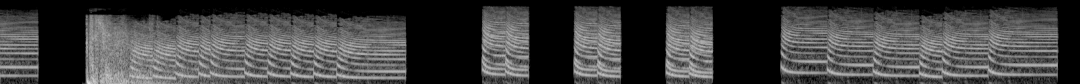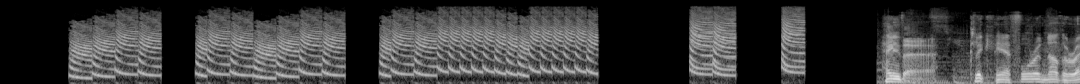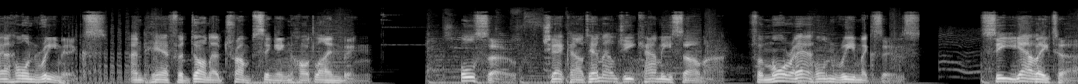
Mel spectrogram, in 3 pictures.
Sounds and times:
Air horn, truck horn: 0.0s - 0.4s, 1.3s - 4.1s, 4.8s - 7.2s, 7.8s - 10.6s, 11.5s - 16.8s, 17.7s - 18.9s.

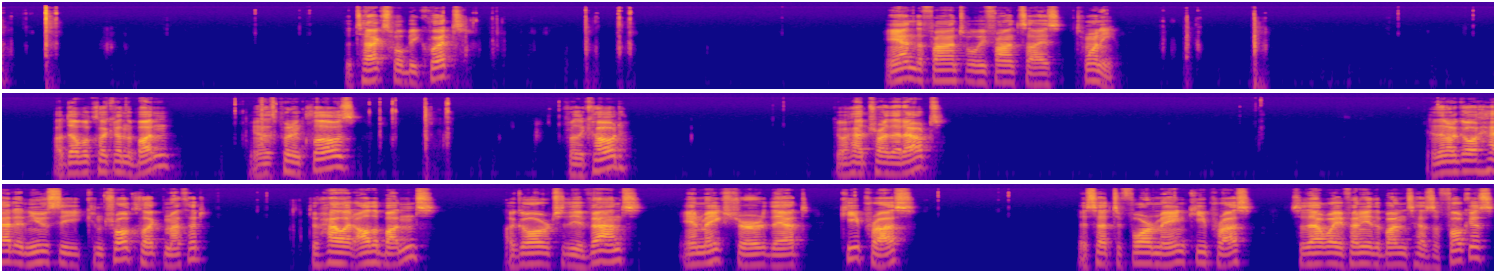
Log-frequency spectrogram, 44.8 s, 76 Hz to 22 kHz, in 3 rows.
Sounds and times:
Speech: 3.4s - 4.7s, 8.8s - 11.2s, 15.4s - 16.7s, 17.4s - 18.6s, 20.6s - 21.3s, 23.2s - 24.4s, 29.2s - 32.0s, 32.9s - 39.1s, 40.6s - 44.7s.

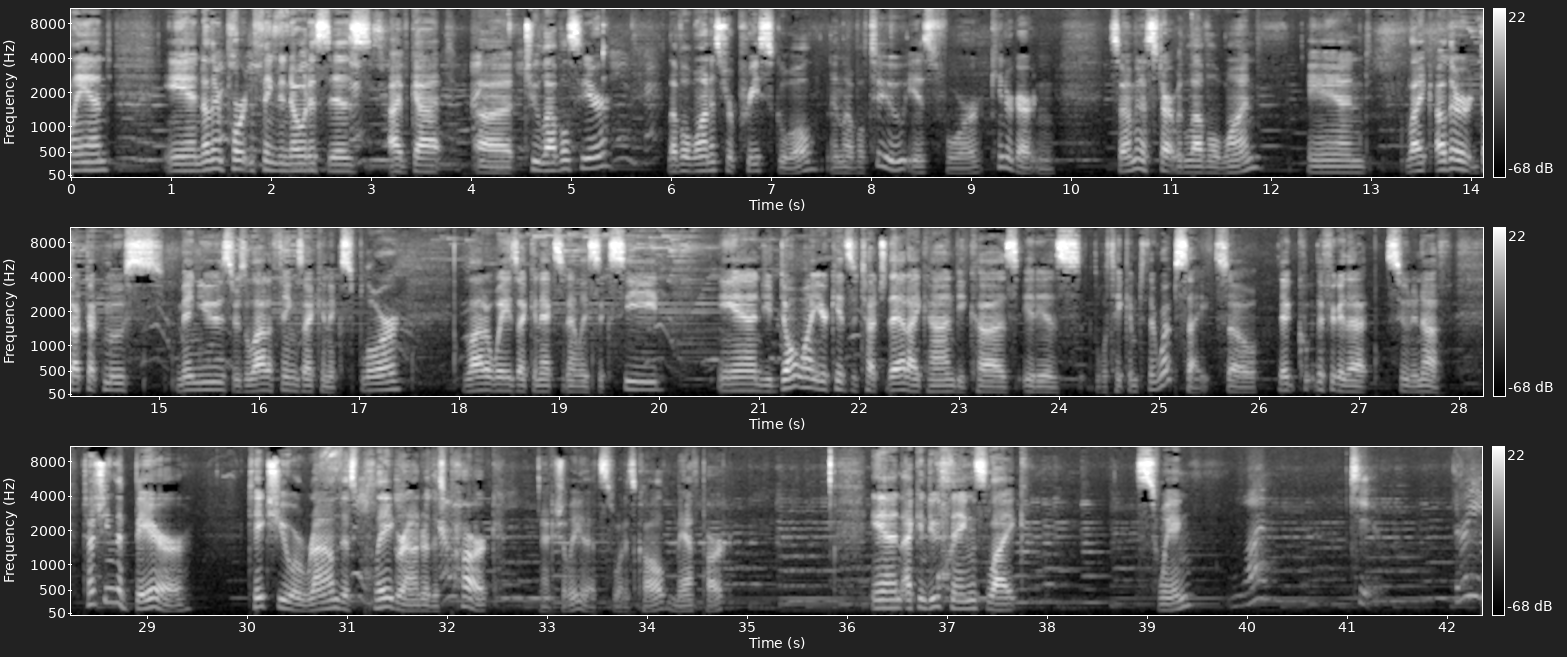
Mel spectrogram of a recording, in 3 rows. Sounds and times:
Music: 0.0s - 42.3s
Speech: 1.0s - 9.8s, 10.4s - 29.4s, 30.0s - 34.8s, 36.3s - 37.8s.

